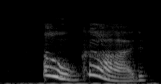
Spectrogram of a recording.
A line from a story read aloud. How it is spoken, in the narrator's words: she cried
